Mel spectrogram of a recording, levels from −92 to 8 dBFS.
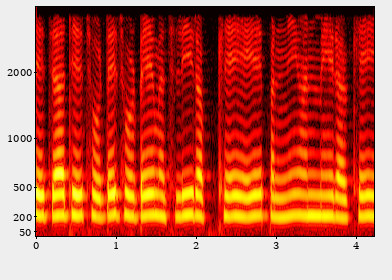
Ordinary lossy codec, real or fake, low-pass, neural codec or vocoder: none; fake; 3.6 kHz; codec, 24 kHz, 0.9 kbps, WavTokenizer, small release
